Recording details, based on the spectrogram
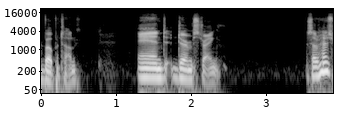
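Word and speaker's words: Beauxbatons: Bobbiton or sometimes pronounced Bobatan. Baton, but I prefer Bobaton and Durmstring.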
